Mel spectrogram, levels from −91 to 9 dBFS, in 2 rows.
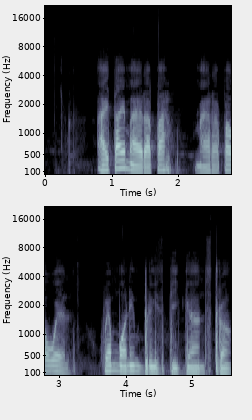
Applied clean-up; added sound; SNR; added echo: none; none; none; none.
